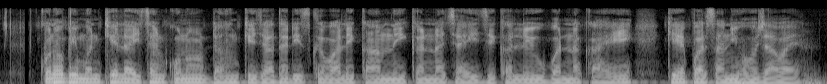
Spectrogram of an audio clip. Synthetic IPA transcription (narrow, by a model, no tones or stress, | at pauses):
koːnõbʱimɐnkʰelaɪsəɳkoːnoɖʱɐ̃ŋɡkezjaːd̪aɾɪskʋaːlekaːmnɐɦĩkɐɾnat͡ʃaːɦid͡ʒeːkʰəleʊbəɾnakaːɦe | keɛpɐɾsaːniɦod͡ʒaːʋaːe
